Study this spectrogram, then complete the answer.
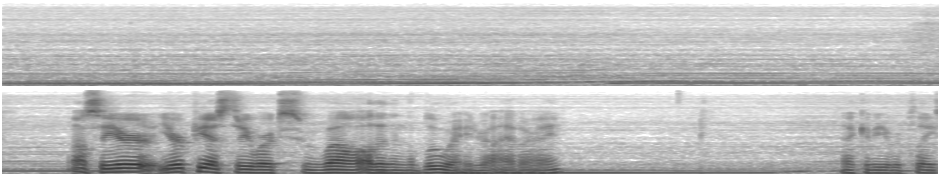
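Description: A game car engine drones steadily.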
